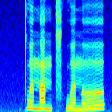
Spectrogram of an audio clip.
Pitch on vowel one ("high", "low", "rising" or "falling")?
falling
